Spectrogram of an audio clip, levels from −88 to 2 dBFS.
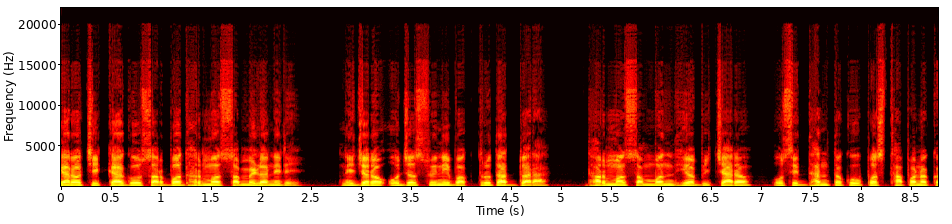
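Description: Plainly audible Opus compression runs throughout the speech. Starved bands are filled with noise, so tones turn grainy and rough. This likely fits about 24 kbps.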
